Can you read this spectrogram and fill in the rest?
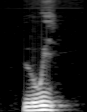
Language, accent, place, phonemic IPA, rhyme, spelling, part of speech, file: French, France, Lyon, /lwi/, -wi, louis, noun, LL-Q150 (fra)-louis.wav
- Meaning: 1. a louis: various gold and silver coins issued by the Kingdom, Republic, and (slang) Empire of France 2. 20 francs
